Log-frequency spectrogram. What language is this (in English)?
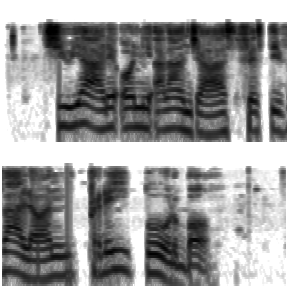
Esperanto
